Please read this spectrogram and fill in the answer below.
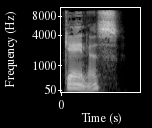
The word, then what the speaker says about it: genus: So we have the Latin word genus, which is the source of English words like genetics and genealogy. That original Latin root word was originally pronounced with that hard G sound at the beginning.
